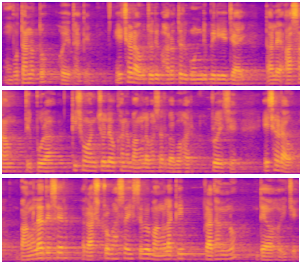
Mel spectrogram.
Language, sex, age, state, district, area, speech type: Bengali, male, 18-30, West Bengal, Purulia, urban, spontaneous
